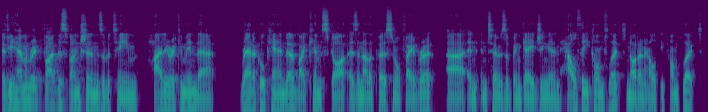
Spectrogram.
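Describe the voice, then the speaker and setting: A man with an Australian or New Zealand accent speaks as a podcast guest, his voice pitched a little low yet bright and forward. He gives practical, earnest advice in a casual, conversational way, often restarting sentences mid-thought. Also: brisk. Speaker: guest, company CEO. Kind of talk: casual interview chat.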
